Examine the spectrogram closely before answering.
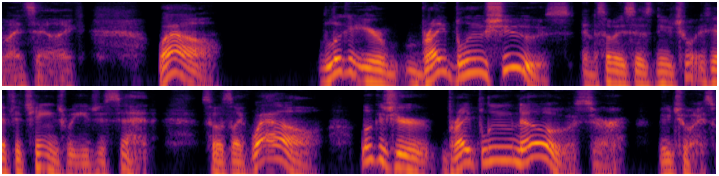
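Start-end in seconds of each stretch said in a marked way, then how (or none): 1.2-4.3 high, slow, drawn-out exclamation; mock excited improv line. Improv example line, acted out. 7.2-9.8 high, slow, drawn-out exclamation; mock excited improv line. Improv example line, new choice.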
